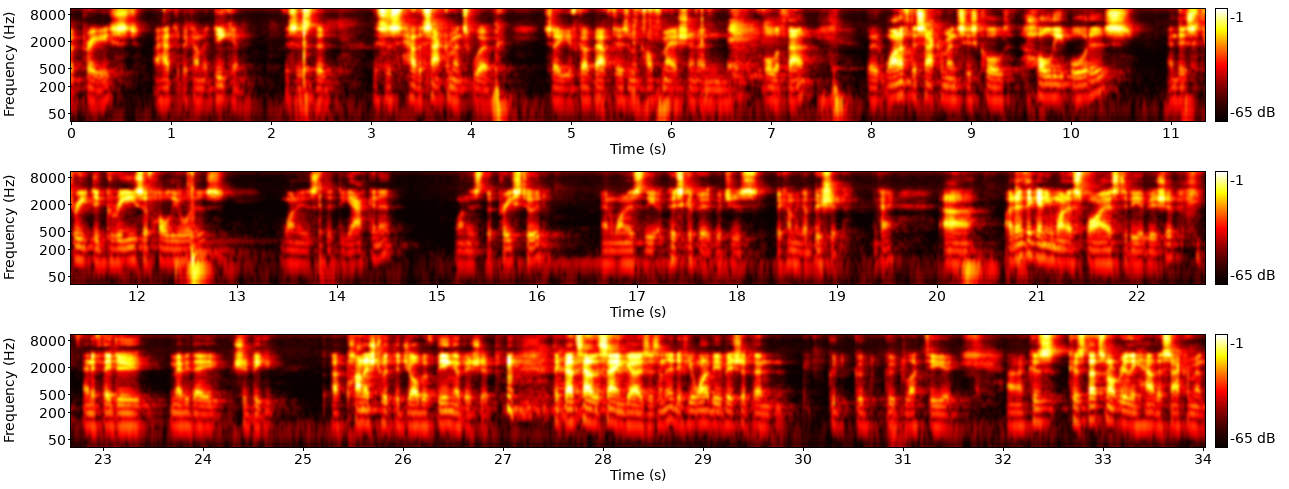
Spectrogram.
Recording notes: Homily for the Feast of Saint Lawrence, Deacon, Martyr, delivered in Chanel College Chapel, Gladstone.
